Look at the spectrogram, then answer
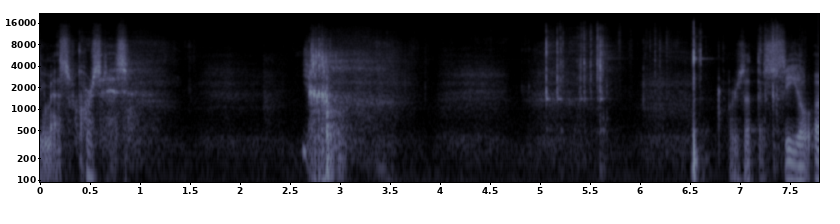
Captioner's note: audible disgust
